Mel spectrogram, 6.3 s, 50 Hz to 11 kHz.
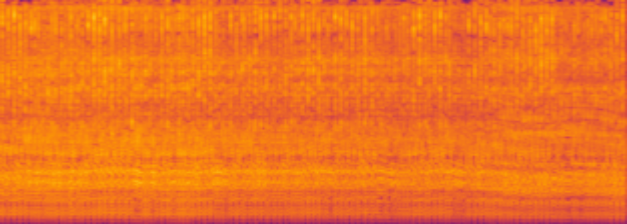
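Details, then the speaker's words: Echo CS-330T top-handle chainsaw, bought cheap as non-running; rough, uneven two-stroke buzz that sags and stumbles as the saw dies out, possibly out of gas: fuel starvation. "yeah so that sound as this thing was just dying out that was starving for fuel sound"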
